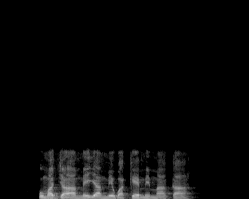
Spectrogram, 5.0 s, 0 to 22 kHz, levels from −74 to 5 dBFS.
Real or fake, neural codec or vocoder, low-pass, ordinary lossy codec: real; none; 5.4 kHz; Opus, 32 kbps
